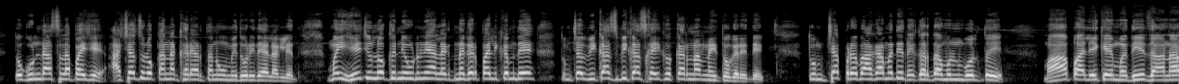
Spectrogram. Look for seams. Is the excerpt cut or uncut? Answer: cut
